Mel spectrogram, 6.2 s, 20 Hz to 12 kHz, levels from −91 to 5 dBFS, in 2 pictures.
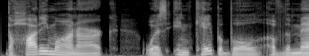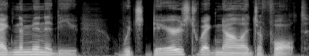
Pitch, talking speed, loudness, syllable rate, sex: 115 Hz, 145 wpm, -21 LUFS, 5.2 syllables/s, male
